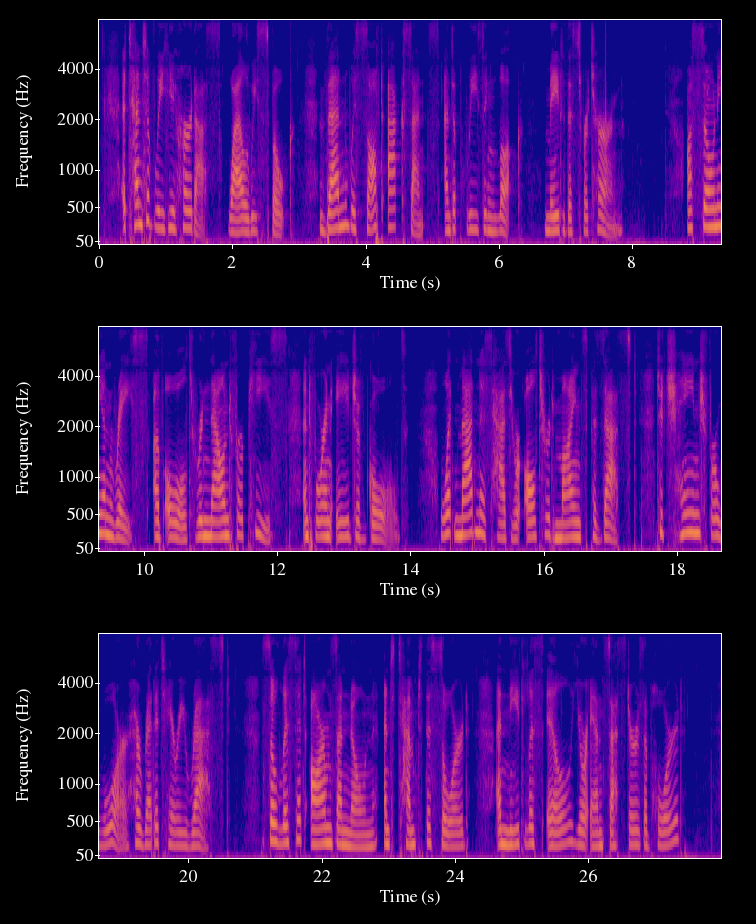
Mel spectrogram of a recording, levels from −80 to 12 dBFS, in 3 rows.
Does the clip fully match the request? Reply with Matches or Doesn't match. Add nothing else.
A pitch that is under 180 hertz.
Doesn't match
